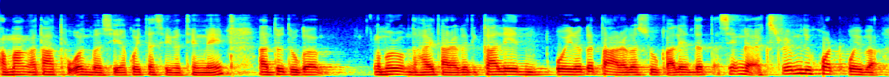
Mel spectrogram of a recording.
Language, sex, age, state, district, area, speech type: Manipuri, male, 18-30, Manipur, Thoubal, rural, spontaneous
